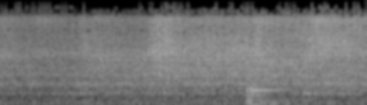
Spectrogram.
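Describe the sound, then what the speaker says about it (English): Breakfast food sizzles in a frying pan with a steady, broadband hiss that swells partway through, close and unbroken, with no one speaking. "Listen to that sizzle."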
